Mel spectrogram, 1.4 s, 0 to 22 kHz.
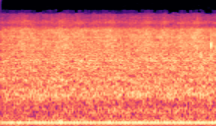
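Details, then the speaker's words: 2012 Bryant Legacy Line AC condenser running on a 66°F October day: constant low buzz at one pitch under fan noise, present since about mid-August and unlike earlier this season or last year; cause unknown; condenser buzzing. "it is definitely weird. Definitely sounds way different from the beginning of this cooling season and last year."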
